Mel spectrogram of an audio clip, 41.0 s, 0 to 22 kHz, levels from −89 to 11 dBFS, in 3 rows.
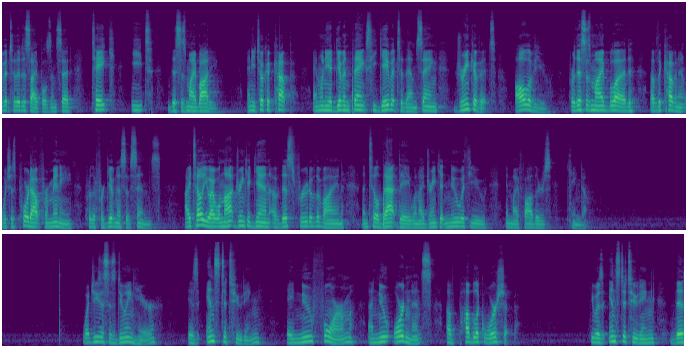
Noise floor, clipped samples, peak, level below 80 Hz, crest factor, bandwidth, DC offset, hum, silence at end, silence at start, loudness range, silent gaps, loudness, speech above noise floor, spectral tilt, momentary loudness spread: -74 dBFS; under 0.1%; -4 dBFS; -74 dBFS; 22 dB; 15 kHz; under 0.1%; none; 0 s; 0 s; 8 LU; none; -26 LUFS; 48 dB; -6 dB/octave; 16 LU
